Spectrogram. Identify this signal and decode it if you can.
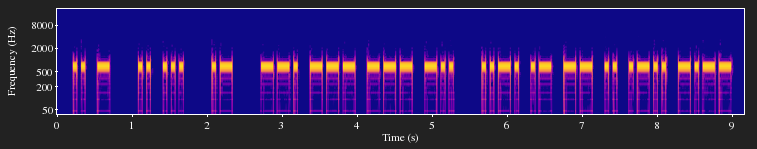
Morse code, heard as a keyed tone, about 22 wpm, 700 Hz. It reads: IT IS A GOOD FAMILY
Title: Sentences from Top 1000 Words - Review Part 2 - 22wpm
